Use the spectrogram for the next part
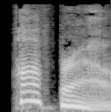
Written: hofbrau

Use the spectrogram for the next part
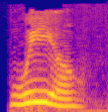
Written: weel

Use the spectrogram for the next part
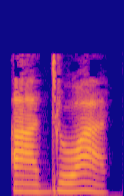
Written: adroite

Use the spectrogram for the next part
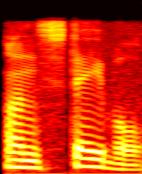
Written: unstable

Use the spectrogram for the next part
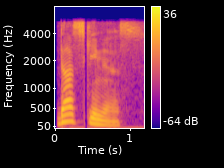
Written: duskiness

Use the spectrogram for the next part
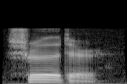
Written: Schroder

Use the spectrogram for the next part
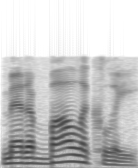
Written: metabolically

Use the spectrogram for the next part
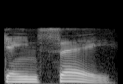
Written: gainsay

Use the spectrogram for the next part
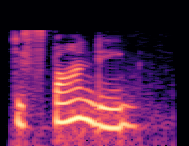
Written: despondingly

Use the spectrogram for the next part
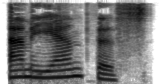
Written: amianthoidal

